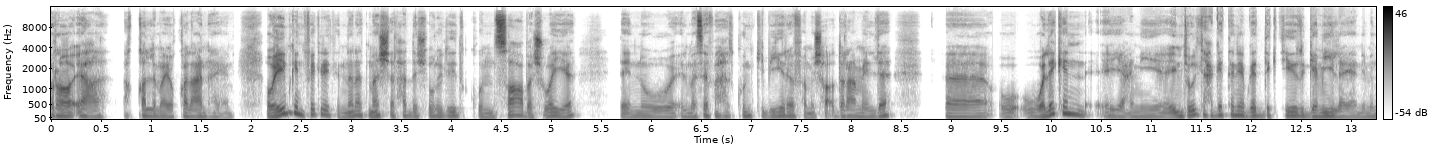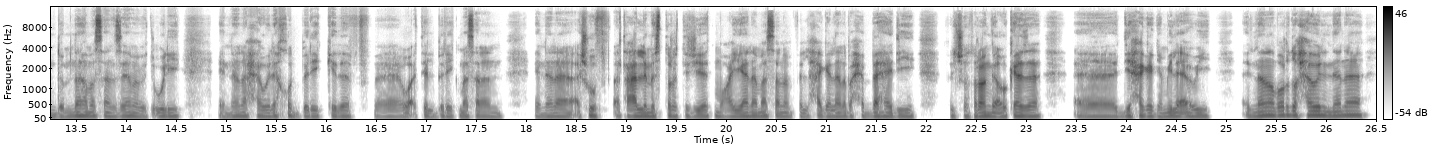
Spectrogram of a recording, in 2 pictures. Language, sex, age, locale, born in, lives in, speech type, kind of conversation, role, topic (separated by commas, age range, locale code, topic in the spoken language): Arabic, male, 30-34, ar-EG, Egypt, Egypt, conversation, advice, user, إزاي أوازن بين الشغل والهوايات من غير ما أحس بالذنب أو التعب؟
